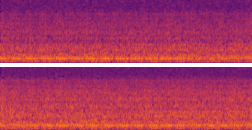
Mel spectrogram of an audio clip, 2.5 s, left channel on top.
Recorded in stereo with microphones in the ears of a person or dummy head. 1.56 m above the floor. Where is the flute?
I don't hear a flute.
